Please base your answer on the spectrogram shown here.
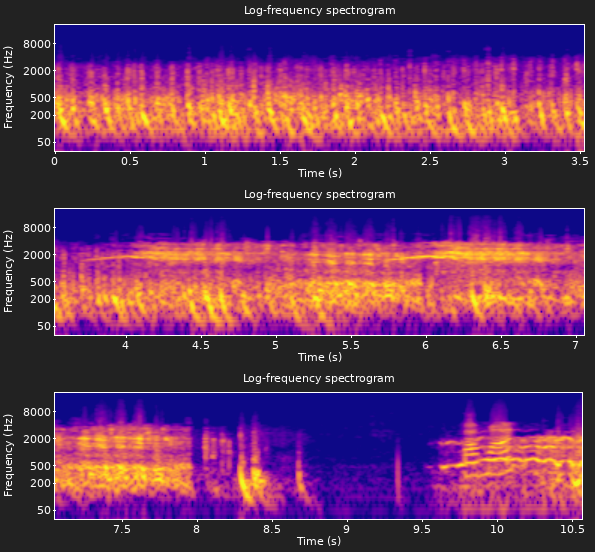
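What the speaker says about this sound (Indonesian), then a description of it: "kuda yang ditinggalkan oleh kuda Sumekar, menerobos jalan setapak di hutan pinus" A horse gallops along a forest path through pines, hooves pounding fast and loud, with two high whinnies rising above the steady beat before the hoofbeats break off and a final neigh sounds.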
